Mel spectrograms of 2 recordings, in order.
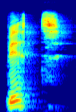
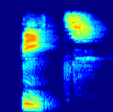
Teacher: Notice how pit is faster said than pint, or bit and beat. Notice how bit is faster to say and beat is longer to say.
